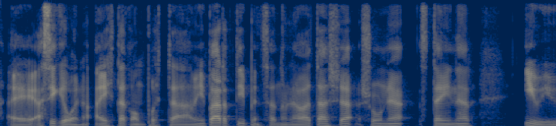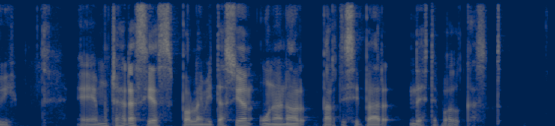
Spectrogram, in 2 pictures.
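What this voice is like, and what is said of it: Announcer-like radio voice. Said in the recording (Spanish): “qué voz que pegó ... que tenga su propio podcast con esa voz de locutor”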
